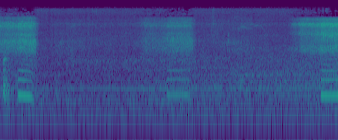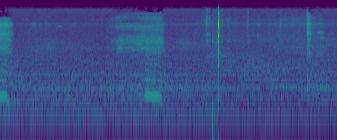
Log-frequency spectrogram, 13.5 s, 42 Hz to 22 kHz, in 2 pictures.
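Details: Sleeping pet cat snoring: soft, breathy snores with a faint tone, about every three seconds (roughly 20 breaths a minute).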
